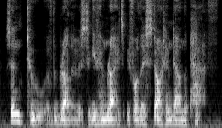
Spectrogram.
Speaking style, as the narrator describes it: he murmured

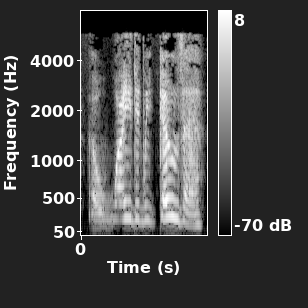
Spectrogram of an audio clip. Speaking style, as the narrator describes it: groaned Hermione after a few minutes' silence

